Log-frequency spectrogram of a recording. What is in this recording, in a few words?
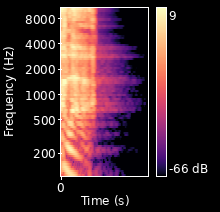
adlib Hold Up wet, vocals; Adlibs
